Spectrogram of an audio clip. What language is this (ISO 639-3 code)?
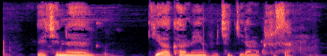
lug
